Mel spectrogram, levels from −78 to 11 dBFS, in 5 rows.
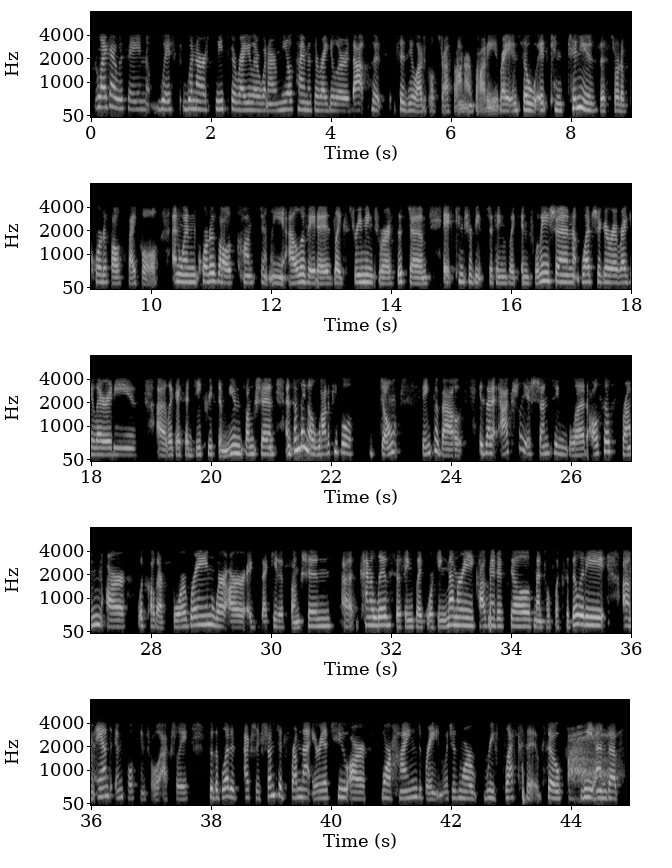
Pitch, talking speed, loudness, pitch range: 210 Hz, 170 wpm, -22 LUFS, 190-235 Hz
